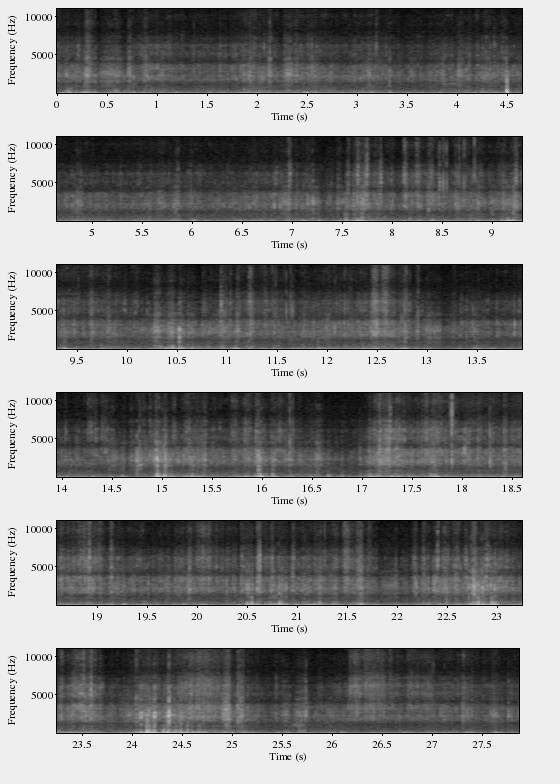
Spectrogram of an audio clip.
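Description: Mountain bike riding fast down a rough gravel and rock trail: tyres crunching over the surface, the bike rattling, and knocks over bumps, with wind rumbling on the camera microphone.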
